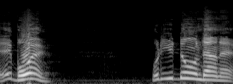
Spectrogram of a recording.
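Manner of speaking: big, loud voice calling out. Retelling a man catching him stealing cards, in a big voice. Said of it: "I hear a big voice behind me say".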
